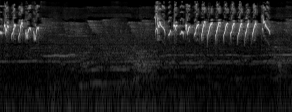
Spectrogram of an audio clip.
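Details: Energetic song of a pleci white-eye: a short burst of high descending notes, a pause, then a long rapid run of steep downslurred notes, about a dozen in sequence.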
